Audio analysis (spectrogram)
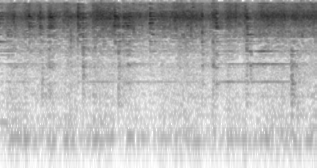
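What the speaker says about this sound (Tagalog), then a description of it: "Kasi magigisa tayo ng gulay." Vegetables with onion sautéing in a pan, a continuous bright sizzle with repeated scraping stirs of a utensil against the pan, close and fairly loud, no talking.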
